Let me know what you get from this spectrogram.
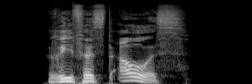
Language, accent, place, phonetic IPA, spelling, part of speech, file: German, Germany, Berlin, [ˌʁiːfəst ˈaʊ̯s], riefest aus, verb, De-riefest aus.ogg
- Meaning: second-person singular subjunctive II of ausrufen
